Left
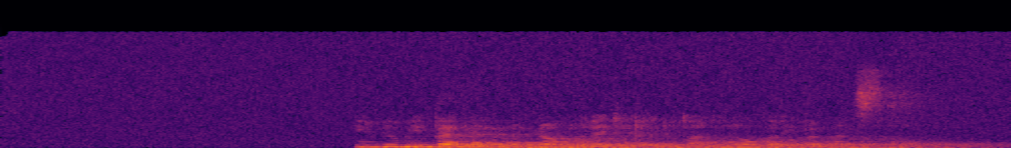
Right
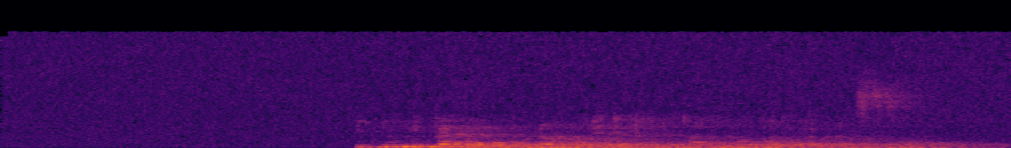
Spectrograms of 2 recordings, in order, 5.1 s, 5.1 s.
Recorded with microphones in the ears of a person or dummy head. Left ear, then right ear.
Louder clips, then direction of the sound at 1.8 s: Left 4 dB; 5° left (ahead or behind).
